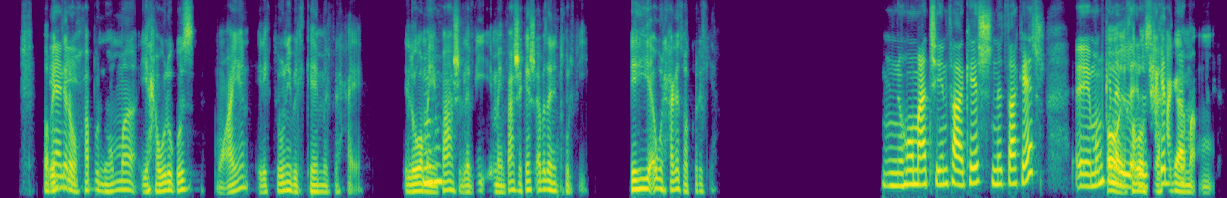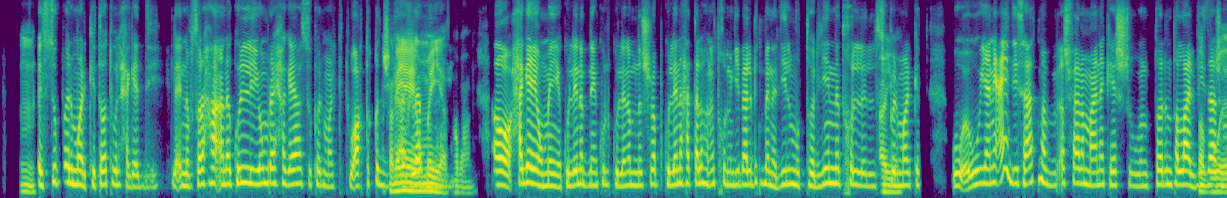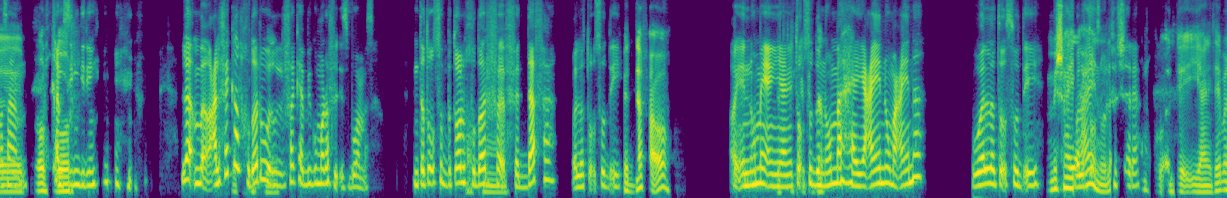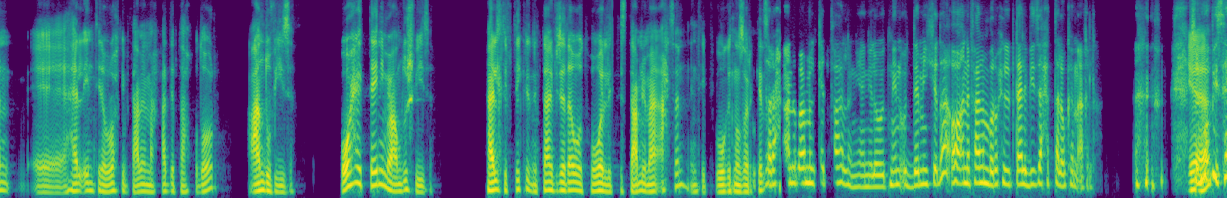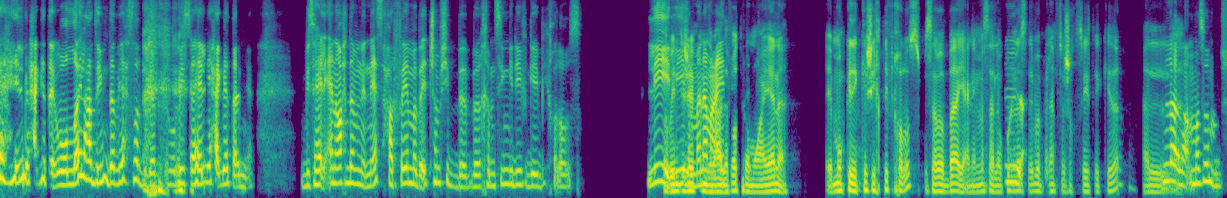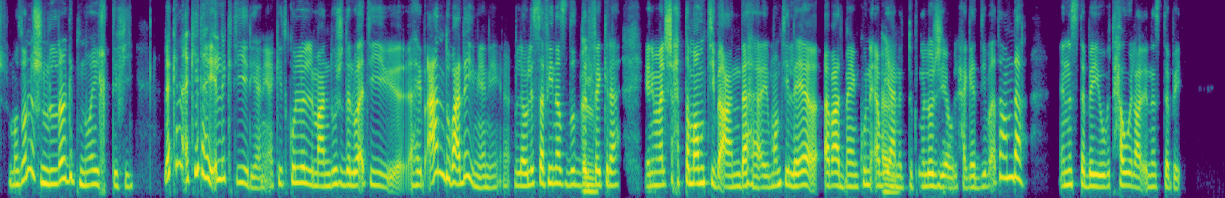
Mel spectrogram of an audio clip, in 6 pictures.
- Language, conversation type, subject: Arabic, podcast, إيه رأيك في الدفع الإلكتروني بدل الكاش؟
- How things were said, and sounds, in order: other background noise; laugh; unintelligible speech; tapping; laugh; laughing while speaking: "عشان هو بيسهل لي حاجة تانية"; laugh; background speech; in English: "الكاش"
